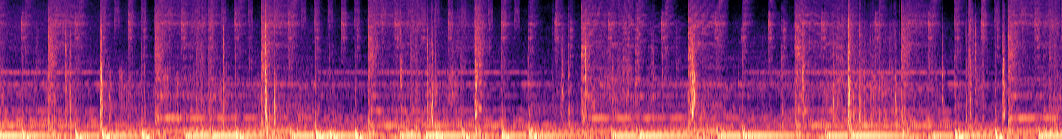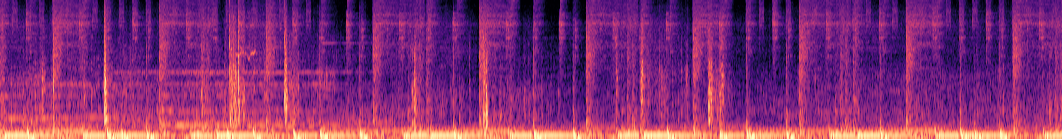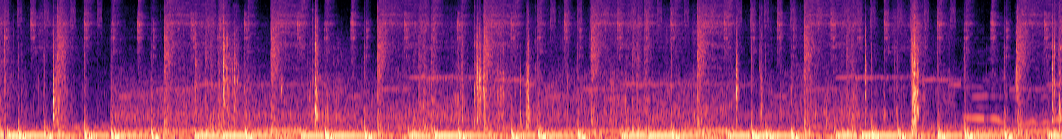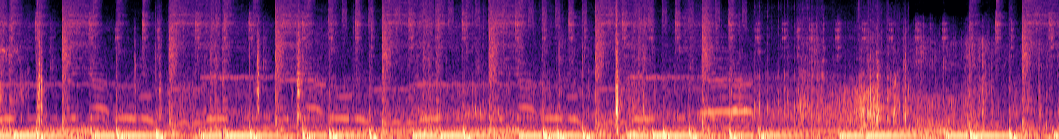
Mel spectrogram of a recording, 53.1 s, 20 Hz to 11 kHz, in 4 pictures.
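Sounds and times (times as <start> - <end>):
music with deep bass line: 0.0 - 53.0
skateboard clacks: 0.0 - 53.0
skateboard wheels rolling on concrete: 0.0 - 53.0.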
